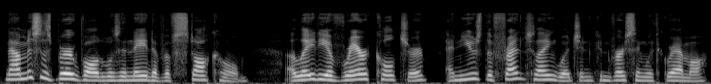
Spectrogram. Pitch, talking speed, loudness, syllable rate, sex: 200 Hz, 185 wpm, -20 LUFS, 5.3 syllables/s, female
